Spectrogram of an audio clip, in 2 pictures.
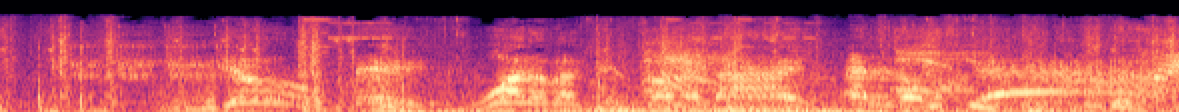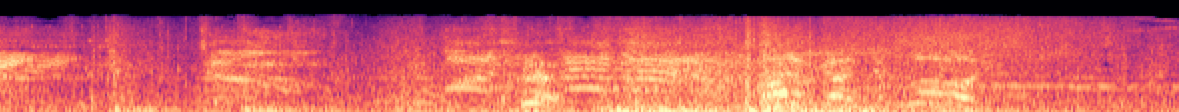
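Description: Creatures shriek in high, warbling cries.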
